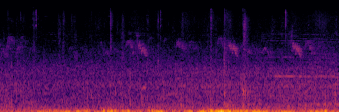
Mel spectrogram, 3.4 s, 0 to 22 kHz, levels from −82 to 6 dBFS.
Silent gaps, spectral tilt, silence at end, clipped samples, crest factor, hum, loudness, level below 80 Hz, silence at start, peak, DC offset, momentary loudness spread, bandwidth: none; -6 dB/octave; 0 s; under 0.1%; 18 dB; none; -32 LUFS; -24 dBFS; 0 s; -4 dBFS; under 0.1%; 11 LU; 11.5 kHz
